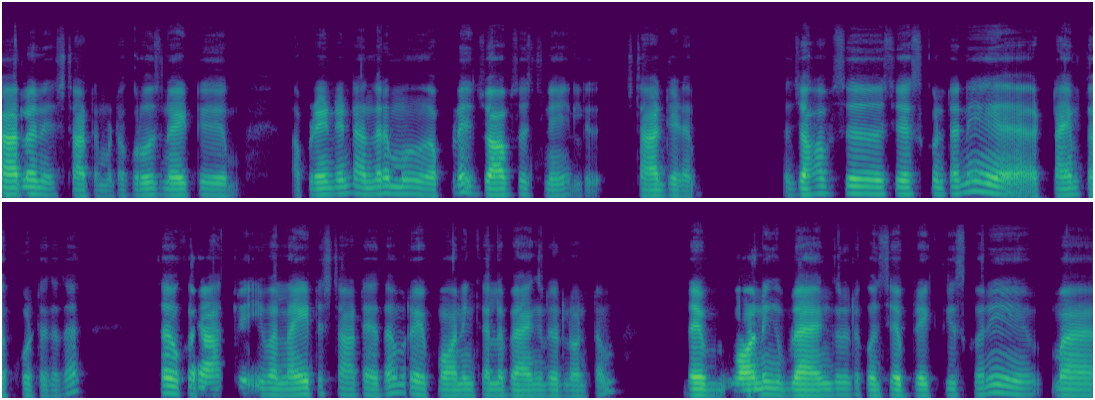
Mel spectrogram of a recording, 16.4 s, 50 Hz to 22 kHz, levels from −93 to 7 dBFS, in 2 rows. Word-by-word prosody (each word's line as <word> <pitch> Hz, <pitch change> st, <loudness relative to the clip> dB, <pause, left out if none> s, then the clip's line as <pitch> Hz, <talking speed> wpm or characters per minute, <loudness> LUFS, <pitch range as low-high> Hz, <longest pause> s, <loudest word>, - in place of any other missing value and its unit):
కారులోనే 135 Hz, -1 st, +5 dB
స్టార్టనమాట. 105 Hz, -2 st, -5 dB
ఒకరోజు 120 Hz, +1 st, -2 dB
నైటు, 120 Hz, +1 st, +1 dB, 0.7 s
అప్పుడేంటంటే 135 Hz, +4 st, 0 dB
అందరమూ, 140 Hz, +1 st, 0 dB, 0.2 s
అప్పుడే 115 Hz, 0 st, -3 dB
జాబ్సోచ్చినయి, 120 Hz, -2 st, +2 dB
ఇగ -, -, -19 dB, 0.3 s
స్టార్ట్ 110 Hz, -1 st, +1 dB
జేయడం. 105 Hz, -3 st, -5 dB, 0.8 s
జాబ్స్ 145 Hz, +3 st, +1 dB, 0.4 s
చేసుకుంటానే, 135 Hz, +6 st, -2 dB, 0.6 s
టైం 120 Hz, +1 st, +2 dB
తక్కువ 115 Hz, 0 st, -5 dB
ఉంటది 110 Hz, -1 st, -12 dB
గదా! -, -, -7 dB, 0.6 s
సో, -, -, 0 dB
ఒక -, -, -5 dB
రాత్రి 125 Hz, +1 st, 0 dB
ఇవాళ 120 Hz, -2 st, -1 dB
నైట్ 130 Hz, +3 st, +3 dB
స్టార్టయద్దాం. 120 Hz, +2 st, -4 dB
రేపు 120 Hz, -2 st, 0 dB
మార్నింగ్‌కల్లా 115 Hz, +1 st, -2 dB
బెంగుళూరులో 110 Hz, 0 st, -1 dB
ఉంటాం. 105 Hz, -, -12 dB, 0.6 s
రేపు 115 Hz, -1 st, +8 dB, 0.2 s
మార్నింగ్ 125 Hz, +2 st, +6 dB
బెంగుళూరులో 115 Hz, +2 st, +4 dB
కొంసేపు 115 Hz, +1 st, +1 dB
బ్రేక్ 115 Hz, 0 st, -1 dB
తీసుకొని, 130 Hz, +7 st, -5 dB, 0.5 s
మా 120 Hz, -, +5 dB
120 Hz, 125 wpm, -28 LUFS, 115-130 Hz, 0.8 s, రేపు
